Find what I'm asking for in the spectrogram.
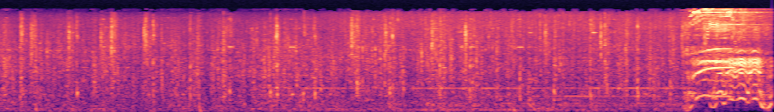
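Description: In a video game, steady clip-clop of galloping hooves with clattering mechanical noise throughout, ending in a loud, close horse whinny.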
